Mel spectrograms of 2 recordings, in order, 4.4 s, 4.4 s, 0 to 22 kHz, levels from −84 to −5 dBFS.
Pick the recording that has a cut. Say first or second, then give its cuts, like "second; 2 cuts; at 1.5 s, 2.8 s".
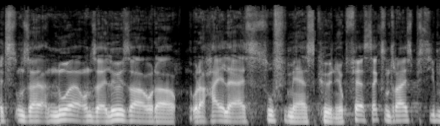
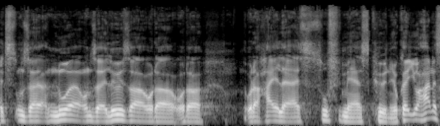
first; 2 cuts; at 1.7 s, 3.5 s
